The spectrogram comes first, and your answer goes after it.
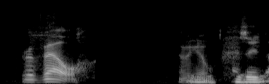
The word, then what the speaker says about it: Revell: And get waitress says, "Luke pronounces it revel with the emphasis on the second syllable." Rall. Rall.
